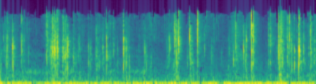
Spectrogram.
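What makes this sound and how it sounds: Short fingernails scratch and tap a clear plastic rhinestone sticker sheet covered in rows of small acrylic rhinestones. Quick, bright crinkly scratches and clicky taps come in dense bursts over a steady low background hum.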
